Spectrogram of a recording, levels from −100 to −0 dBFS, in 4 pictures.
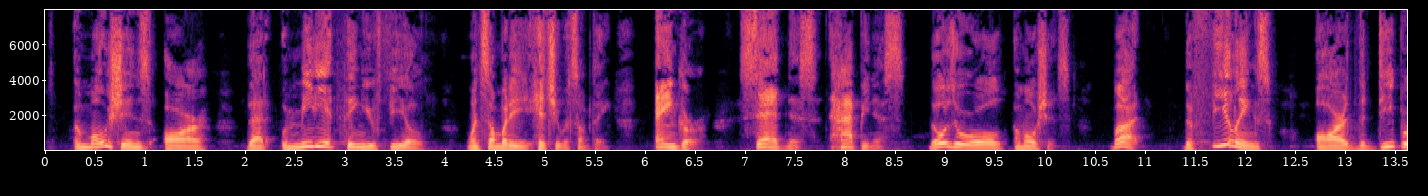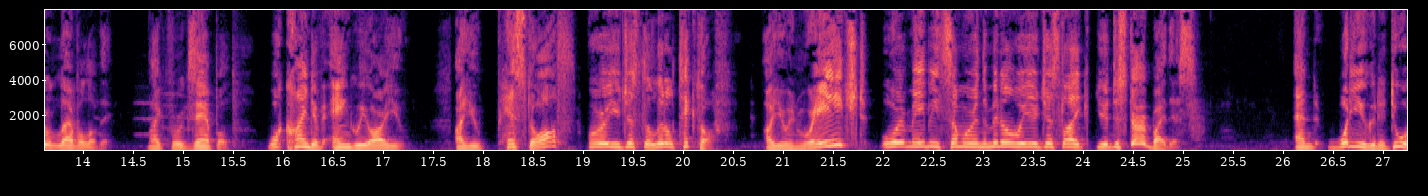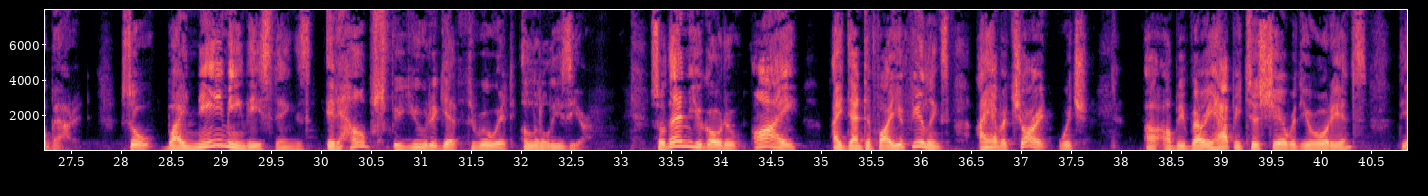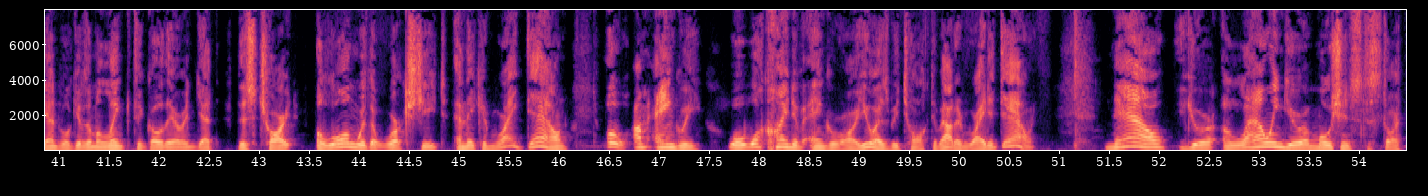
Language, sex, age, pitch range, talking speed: English, male, 60-79, 130-195 Hz, 180 wpm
